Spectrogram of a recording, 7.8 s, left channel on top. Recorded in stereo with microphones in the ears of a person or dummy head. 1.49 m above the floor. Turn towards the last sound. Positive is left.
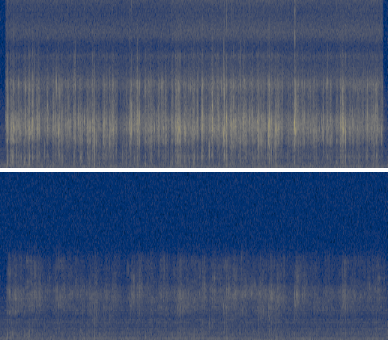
turn(degrees=45)  # may be behind; listen again after turning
